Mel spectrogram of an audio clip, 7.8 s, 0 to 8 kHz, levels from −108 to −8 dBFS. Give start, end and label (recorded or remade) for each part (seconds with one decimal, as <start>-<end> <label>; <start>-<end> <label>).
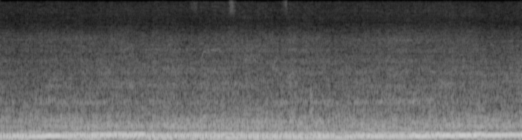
0.0-0.4 recorded; 0.4-2.2 remade; 2.2-3.2 recorded; 3.2-7.3 remade; 7.3-7.8 recorded

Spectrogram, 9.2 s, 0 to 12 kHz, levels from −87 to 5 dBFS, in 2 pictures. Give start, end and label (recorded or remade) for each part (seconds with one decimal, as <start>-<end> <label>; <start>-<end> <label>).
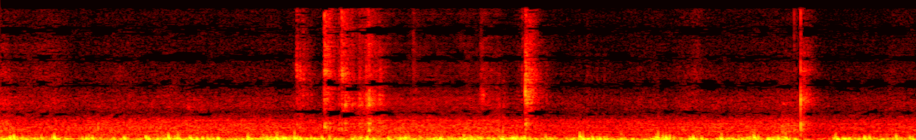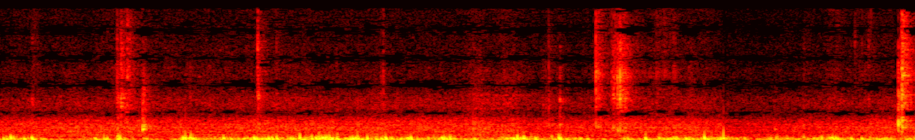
0.0-1.8 recorded; 1.8-2.5 remade; 2.5-9.2 recorded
